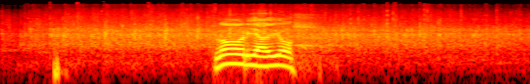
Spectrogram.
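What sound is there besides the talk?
audience applauding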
